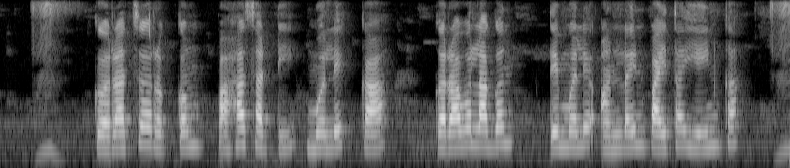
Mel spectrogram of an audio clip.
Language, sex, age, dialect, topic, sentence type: Marathi, female, 25-30, Varhadi, banking, question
